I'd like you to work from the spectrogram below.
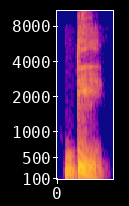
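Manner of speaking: डे said as day; name the letter डे, German style. Shown as a demonstration. Teacher names German D, day sound. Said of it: "डी को German language में हम pronounce करते हैं".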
